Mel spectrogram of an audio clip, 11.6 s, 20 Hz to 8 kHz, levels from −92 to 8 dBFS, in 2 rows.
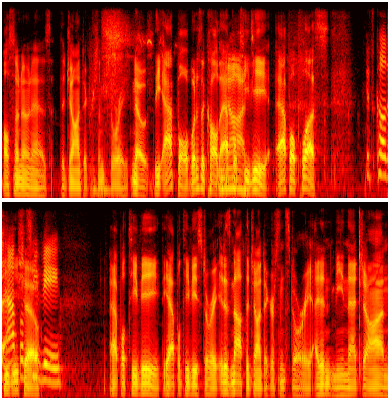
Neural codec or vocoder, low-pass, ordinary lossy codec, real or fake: none; 7.2 kHz; Opus, 64 kbps; real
